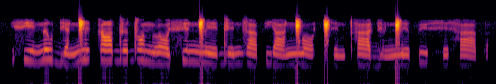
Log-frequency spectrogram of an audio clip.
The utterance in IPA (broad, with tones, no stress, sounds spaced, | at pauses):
fʲ e˧˩ n ə˥˨ w bʲ a˩ ŋ͡ǁ ɪ˥˨ k ɑ˦˥ d ə˦˥ d ɔ˥˨ n l ɔ˧˩˧ fʲ ʌ˦˥ ŋ͡ǁ e˧˩˧ d ɪ˧˩˧ n z a˧˩˧ p j a˧˩˧ ŋ͡ǁ ɔ˧˩˧ ǁʰ ɪ˩ n t̪ʰ a˧˩ bʲ ɔ˩ ŋ͡ǁ ɪ˧˩ p y˥˨ h ɪ˧˩ h a˧˩ p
